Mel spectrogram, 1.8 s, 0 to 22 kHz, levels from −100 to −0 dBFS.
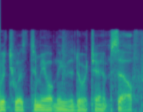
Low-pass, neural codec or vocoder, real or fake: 7.2 kHz; none; real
